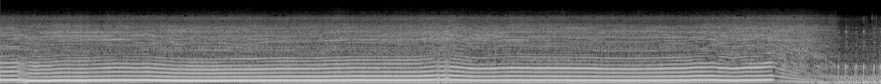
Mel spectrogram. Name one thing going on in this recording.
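A chainsaw roars at full throttle, cutting into a tree trunk.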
